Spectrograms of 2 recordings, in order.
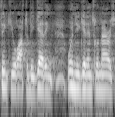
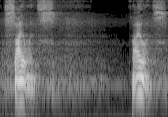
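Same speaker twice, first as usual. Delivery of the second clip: hushed silence; 6 semitones lower, 10 dB quieter, much slower than usual. Acted. Dramatic pause in sermon.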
